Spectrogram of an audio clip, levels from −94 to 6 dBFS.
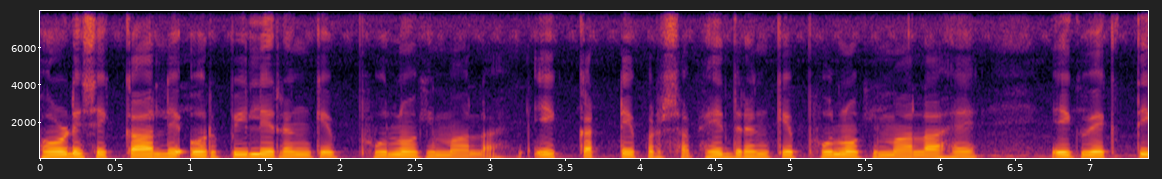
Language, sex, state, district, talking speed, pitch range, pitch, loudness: Hindi, male, Chhattisgarh, Raipur, 180 wpm, 140-150 Hz, 145 Hz, -19 LUFS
